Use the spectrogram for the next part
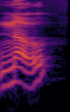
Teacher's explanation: at the beginning again the lips are neutral and at the end there is lip rounding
